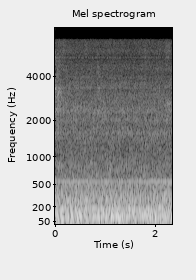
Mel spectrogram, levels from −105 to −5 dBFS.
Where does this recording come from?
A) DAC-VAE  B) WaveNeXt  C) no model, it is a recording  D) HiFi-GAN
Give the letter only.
A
